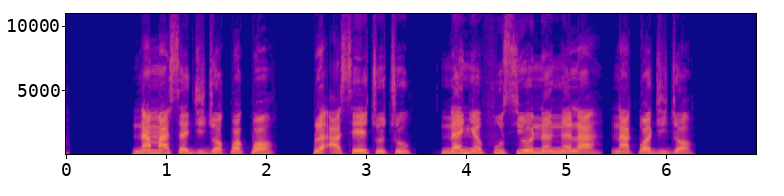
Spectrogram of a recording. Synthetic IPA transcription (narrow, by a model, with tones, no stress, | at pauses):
nã˦mã˦sɛ̃˨d͡ʑi˨d͡ʒɔ˨k͡pɔ˦k͡pɔ˦ | k͡plɛ˦ʔa˨sɛ˦e˦t͡ʃo˦t͡ʃo˦ | nɛ̃˦ɲɛ̃˨fu˦si˨wo˦nɛ̃˨ŋɛ̃˦la˦nã˦k͡pɔ˦d͡ʑi˨d͡ʒɔ˨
